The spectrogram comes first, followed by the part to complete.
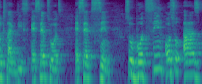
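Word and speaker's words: سين: Now sin is spelled sin, S-E-E-N, sin. And this sin now, in the English equivalent, is just like what? Just like somebody talking about C.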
